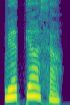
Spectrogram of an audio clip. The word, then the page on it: ವ್ಯತ್ಯಾಸ: vyatyāsa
